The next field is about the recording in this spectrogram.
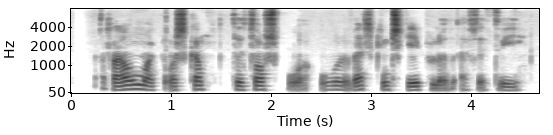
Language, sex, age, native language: Icelandic, male, 20-29, Icelandic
